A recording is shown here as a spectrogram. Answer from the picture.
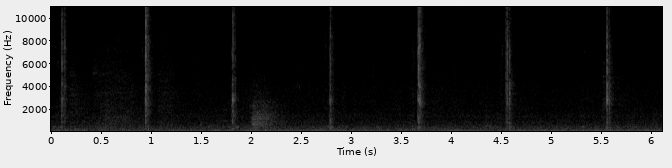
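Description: Sharp light clicks about once a second, slightly uneven, from trading cards being snapped one behind another as a stack is gone through by hand, with a brief soft slide about two seconds in.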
